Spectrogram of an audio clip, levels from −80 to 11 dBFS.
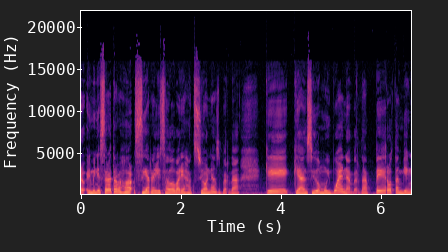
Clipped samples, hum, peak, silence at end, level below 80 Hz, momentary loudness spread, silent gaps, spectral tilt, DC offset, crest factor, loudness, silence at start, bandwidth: under 0.1%; none; -2 dBFS; 0 s; -36 dBFS; 8 LU; none; -3.5 dB/octave; under 0.1%; 16 dB; -17 LUFS; 0 s; 18 kHz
